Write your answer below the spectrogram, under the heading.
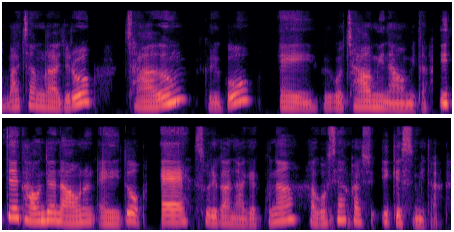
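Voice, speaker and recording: A woman teaching English pronunciation in Korean, friendly and patient, slowing down to model each sound in an exaggerated way. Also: on the low side, no echo, studio quality. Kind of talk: phonics lesson, slow demonstrations.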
